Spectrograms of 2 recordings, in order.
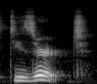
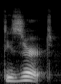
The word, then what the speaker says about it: dessert: Desert versus dessert. Similar sounds, but the accent is on the second syllable, dessert. It's also spelled with an extra S.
